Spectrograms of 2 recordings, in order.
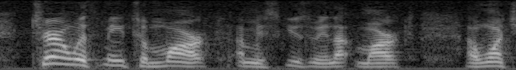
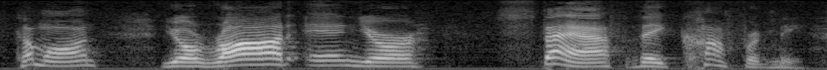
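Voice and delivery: scripture recitation; 4 dB louder than usual. Acted. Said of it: "preacher reciting psalm".

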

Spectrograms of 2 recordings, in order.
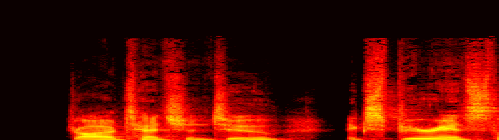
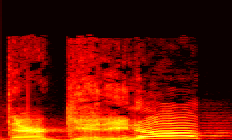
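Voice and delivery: louder, a thrilled shout to the angels; excited announcement; 5 semitones higher, 8 dB louder than usual. Acted. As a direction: announce it like great news.

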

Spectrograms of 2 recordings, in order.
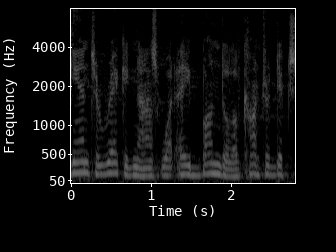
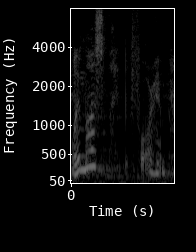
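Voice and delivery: high-pitched British accent, a little softer; 6 semitones higher, 4 dB quieter than usual. Shown as a demonstration. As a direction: try on a British accent for a quotation. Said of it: "do it in a British accent".

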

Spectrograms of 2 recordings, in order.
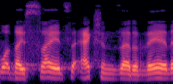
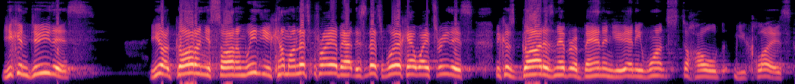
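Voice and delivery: loud, high, rallying call to a fallen friend; a friend cheering you back on your feet; urging encouragement; 8 semitones higher, 11 dB louder than usual. Retold or imitated. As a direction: lift them up with fired-up encouragement. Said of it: "someone comes alongside us and says".

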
